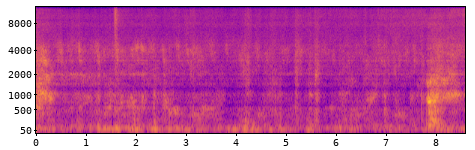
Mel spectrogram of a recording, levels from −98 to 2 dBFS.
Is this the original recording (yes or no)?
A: no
